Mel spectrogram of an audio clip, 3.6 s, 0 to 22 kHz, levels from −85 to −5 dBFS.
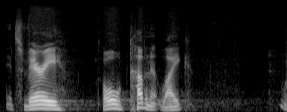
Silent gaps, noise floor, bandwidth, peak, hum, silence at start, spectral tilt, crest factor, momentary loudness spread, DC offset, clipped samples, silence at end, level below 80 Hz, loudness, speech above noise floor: none; -66 dBFS; 17 kHz; -8 dBFS; none; 0.1 s; -6.5 dB/octave; 20 dB; 15 LU; under 0.1%; under 0.1%; 0 s; -70 dBFS; -25 LUFS; 41 dB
